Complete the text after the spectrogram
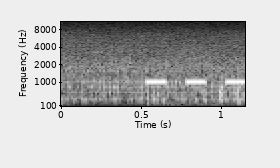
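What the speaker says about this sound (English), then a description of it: "Now, I see in here, you've got a Morse code." Three evenly spaced Morse code beeps, the letter S of the SWB identifier, from an aviation radio navigation beacon, heard during a flying lesson on diversions and position fixing, forming a steady tone over a background hiss.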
